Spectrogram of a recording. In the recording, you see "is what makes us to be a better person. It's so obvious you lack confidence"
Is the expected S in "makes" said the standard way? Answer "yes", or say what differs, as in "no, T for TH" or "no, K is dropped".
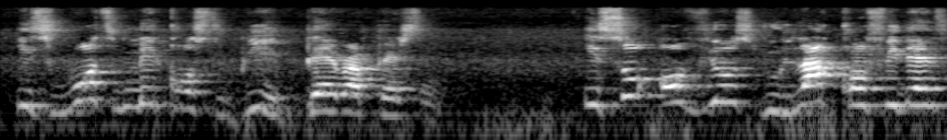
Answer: no, S is dropped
